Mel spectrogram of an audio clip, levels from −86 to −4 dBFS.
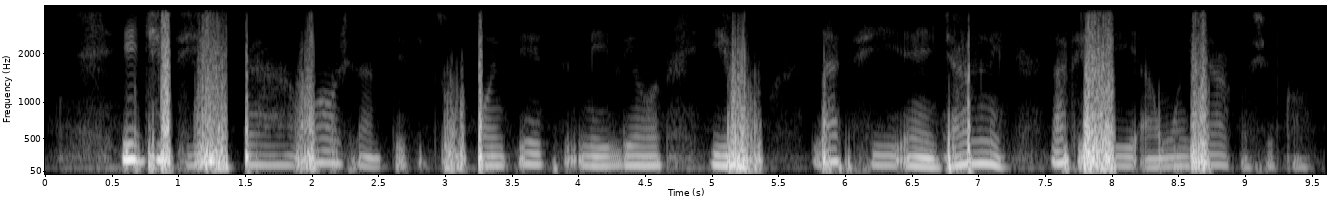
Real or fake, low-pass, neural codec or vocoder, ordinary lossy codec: real; 3.6 kHz; none; none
